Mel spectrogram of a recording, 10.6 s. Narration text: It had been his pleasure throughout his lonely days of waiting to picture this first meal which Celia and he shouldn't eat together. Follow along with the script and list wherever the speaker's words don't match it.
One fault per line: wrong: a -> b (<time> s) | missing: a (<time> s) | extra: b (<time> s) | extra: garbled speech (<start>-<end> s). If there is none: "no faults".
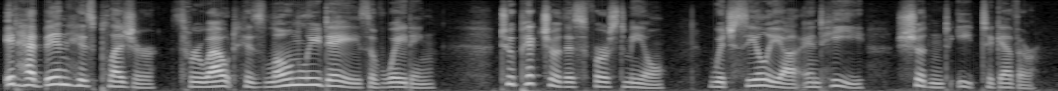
no faults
